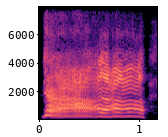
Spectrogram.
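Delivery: loud, high wrestler's cry; sudden high shouted "aah"; mock battle yell. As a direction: yell as if trading chops. Acting out chops in the ring.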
